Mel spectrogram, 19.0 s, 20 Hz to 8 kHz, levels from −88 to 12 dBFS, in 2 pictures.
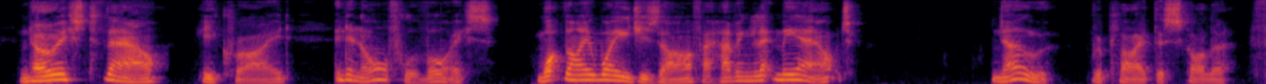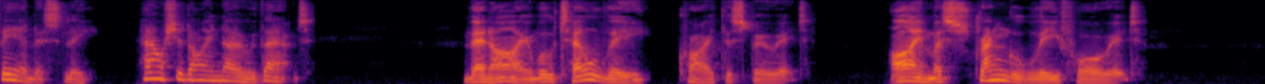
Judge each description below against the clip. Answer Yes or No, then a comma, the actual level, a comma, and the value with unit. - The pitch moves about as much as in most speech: No, wide, 8.7 semitones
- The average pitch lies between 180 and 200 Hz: No, low, 125 Hz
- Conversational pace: No, slow, 130 wpm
